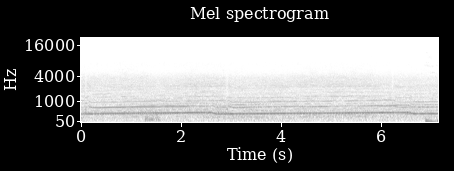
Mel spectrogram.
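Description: Race car engines lapping Silverstone in Project Cars 2, a GT World Challenge session, hold a steady high drone with one clear downshift, continuous and fairly loud with no talk over it.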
